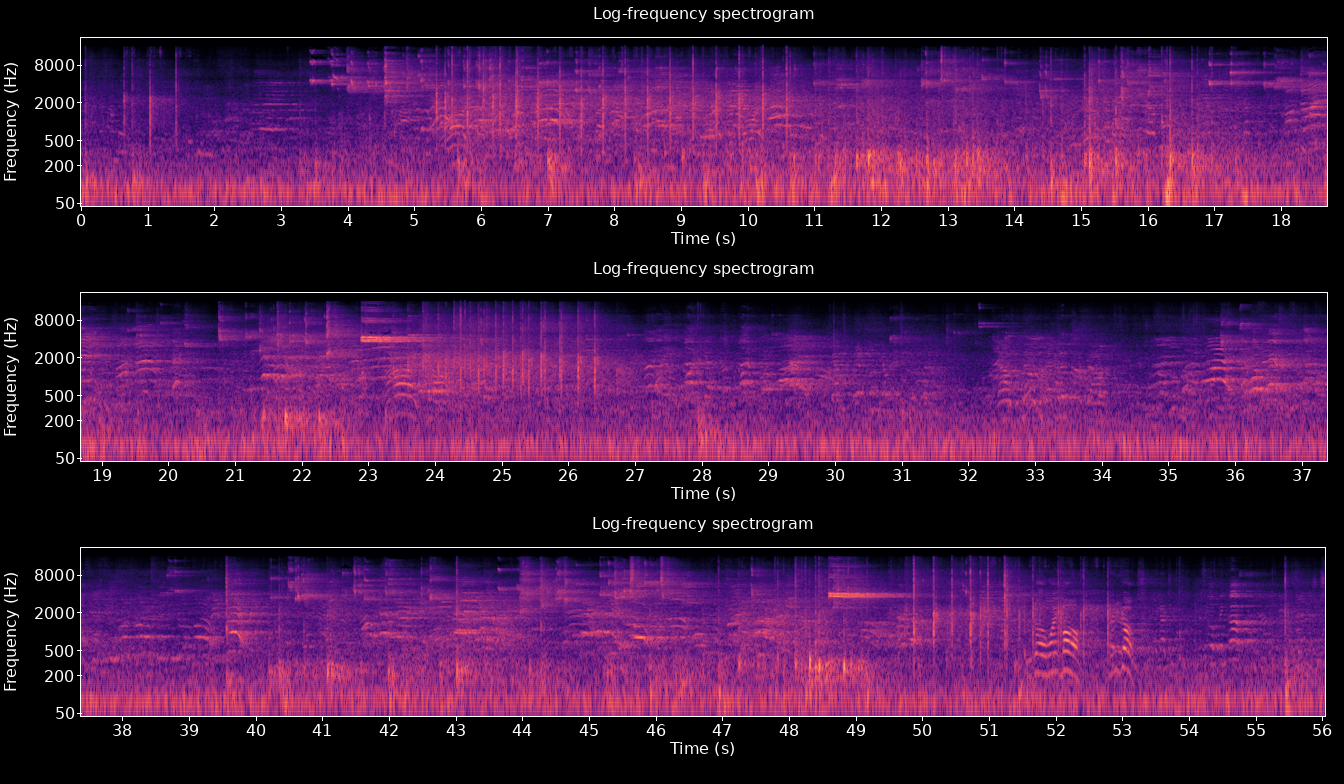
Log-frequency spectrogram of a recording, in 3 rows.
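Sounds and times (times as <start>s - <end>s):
referee's whistle: 22.8s - 23.8s, 48.6s - 49.8s.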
